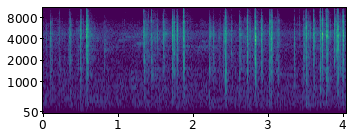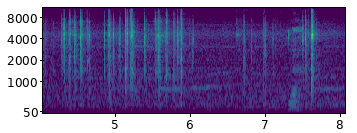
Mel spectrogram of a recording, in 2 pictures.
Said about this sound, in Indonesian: Sekarang kita ketik saja tipe.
